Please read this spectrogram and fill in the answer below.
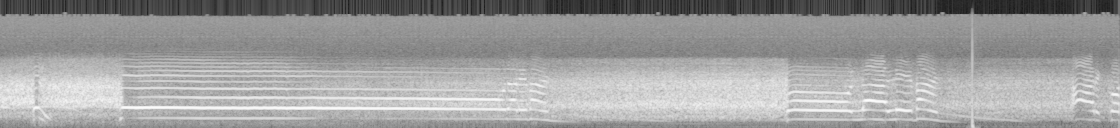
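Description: A Spanish-language TV commentator's long, drawn-out 'gooool' cry for a goal. It is held for about five seconds and falls in pitch at the end, then comes a second shorter cry, over steady stadium crowd noise. The sound is thin and narrow, as from an old TV broadcast.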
